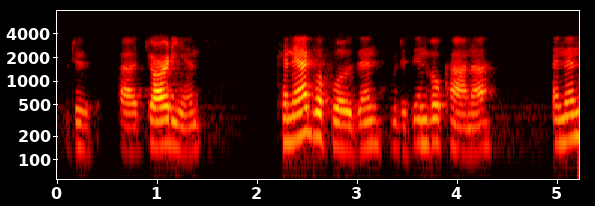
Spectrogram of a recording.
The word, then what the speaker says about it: canagliflozin: which is farsiga empagliflozin which is uh giardians canagliflozin which is invokana and then there's two other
